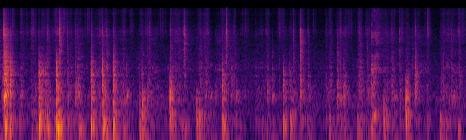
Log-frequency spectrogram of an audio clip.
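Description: Irregular knocks and clicks from hands working on and fastening the wooden panels of a pet-house cabinet, the loudest knock right at the start.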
